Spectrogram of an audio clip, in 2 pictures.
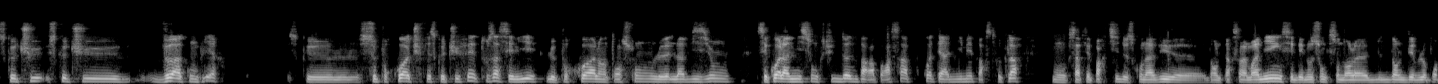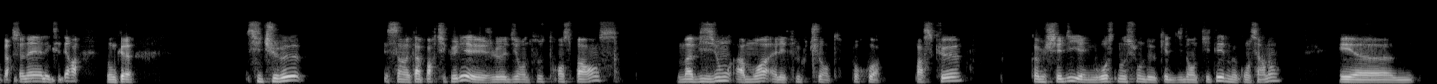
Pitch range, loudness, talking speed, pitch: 115-140 Hz, -23 LUFS, 240 wpm, 125 Hz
